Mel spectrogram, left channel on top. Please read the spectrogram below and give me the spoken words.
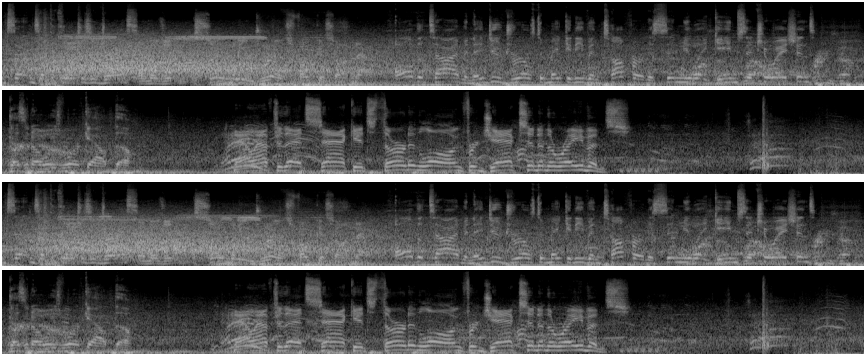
sentence of the coach's address? And there's so many drills focus on that. All the time, and they do drills to make it even tougher to simulate game situations. Doesn't always work out, though. Now after that sack, it's 3rd and long for Jackson and the Ravens.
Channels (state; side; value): normal; both; correlation 0.64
